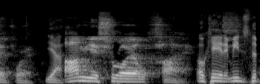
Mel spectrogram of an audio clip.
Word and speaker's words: Am Yisrael Chai: Am Yisrael Chai.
